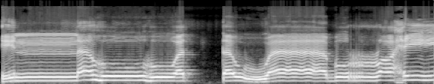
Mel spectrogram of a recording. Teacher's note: হি এখানে 3 আলিফ টেনে মিমকে সাকিন করে ফেলবো, কারণ জেরের বাম পাশে জজমালাইয়া মদের হরফ, তো এই মদের হরফের বামের হরফে ওয়াকফ হইলে মদ্দা আরজি 3 আলিফ টানিয়া পড়িতে হয়।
